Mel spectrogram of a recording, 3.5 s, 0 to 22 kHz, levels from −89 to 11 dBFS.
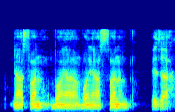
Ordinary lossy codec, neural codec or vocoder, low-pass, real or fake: AAC, 64 kbps; codec, 16 kHz, 4.8 kbps, FACodec; 7.2 kHz; fake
